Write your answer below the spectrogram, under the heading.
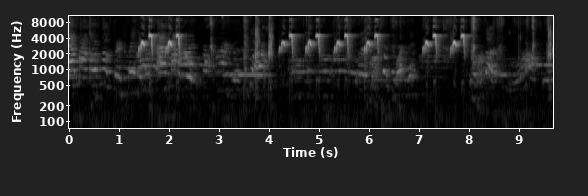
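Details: Bar-winged prinia described as an aggressive fighting bird, giving fast series of sharp, rising, clipped notes repeated in quick bursts, with scattered softer chirps and ticks around them.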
